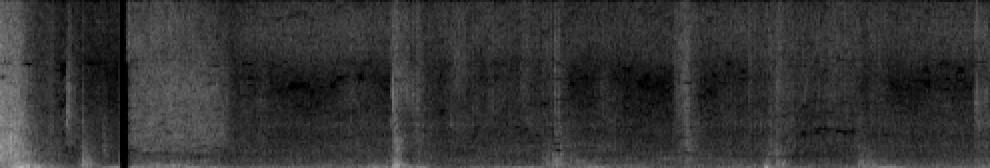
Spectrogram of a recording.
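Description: A marker scratches lightly along paper.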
